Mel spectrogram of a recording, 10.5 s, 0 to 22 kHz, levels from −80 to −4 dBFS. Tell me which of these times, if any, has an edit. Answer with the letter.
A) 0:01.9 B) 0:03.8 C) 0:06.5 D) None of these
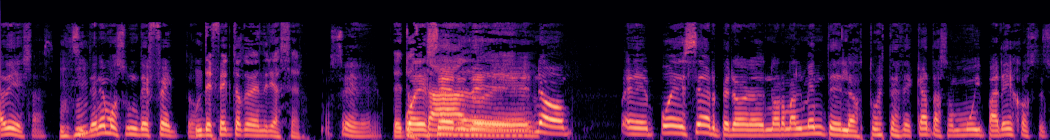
D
